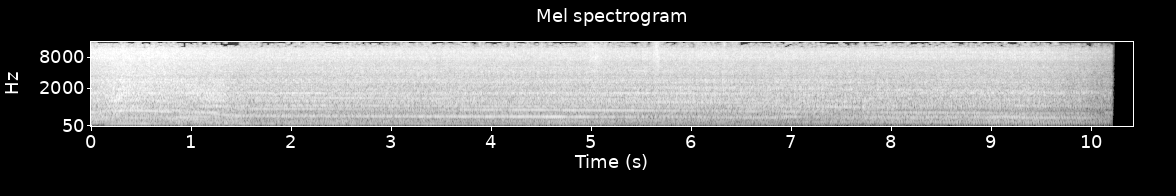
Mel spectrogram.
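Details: 2012 Toyota Camry SE at 5,000 miles, ethanol-blend gasoline, cold start at 66°F recorded with an outside microphone: starter catch, brief rev flare, then revs ease to a smooth steady idle with a quiet whir; normal cold start.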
